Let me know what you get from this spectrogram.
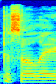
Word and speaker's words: pozole: So the first one is a plant-based pozole soup.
